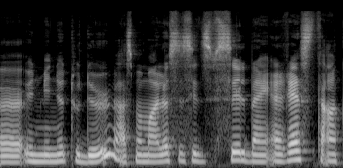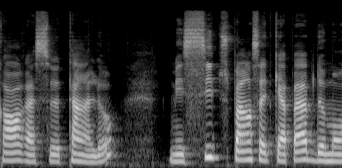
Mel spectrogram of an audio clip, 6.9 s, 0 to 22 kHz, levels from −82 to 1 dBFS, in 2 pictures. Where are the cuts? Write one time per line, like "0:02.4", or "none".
none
